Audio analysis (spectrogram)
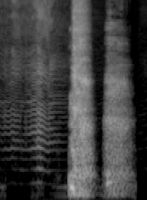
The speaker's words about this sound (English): There is a mosquito in the pillow fort. Are you kidding me?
